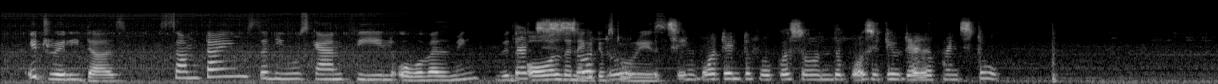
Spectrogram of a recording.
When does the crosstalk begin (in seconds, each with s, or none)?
5.1 s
